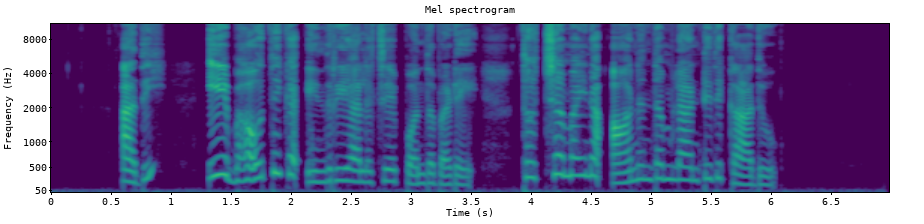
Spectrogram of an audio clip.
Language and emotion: Telugu, neutral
